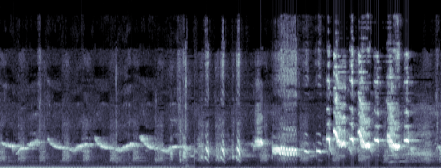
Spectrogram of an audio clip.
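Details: Hwamei from Vietnam's northwest practising its voice in a morning singing contest: a run of repeated rising-falling whistles, then a faster sequence of sharp, rich notes climbing higher, with a low hum fading after the first seconds.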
